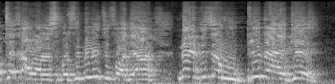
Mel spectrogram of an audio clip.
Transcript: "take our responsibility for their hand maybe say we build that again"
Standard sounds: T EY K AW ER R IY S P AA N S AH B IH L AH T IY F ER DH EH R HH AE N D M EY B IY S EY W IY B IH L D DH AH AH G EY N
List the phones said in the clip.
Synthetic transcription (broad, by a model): T EY K AW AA R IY S P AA N S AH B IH L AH T IY F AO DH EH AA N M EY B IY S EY W IY B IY D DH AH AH G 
